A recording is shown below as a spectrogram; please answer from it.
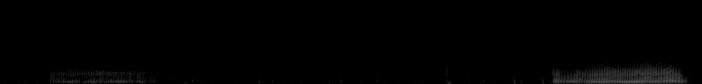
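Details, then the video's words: A sleeping pug snoring: two long, low, rumbling snores with a buzzy, harmonic tone, the first about a second long and the second louder and longer, separated by roughly four seconds of quiet breathing. "Snoring Pug"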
